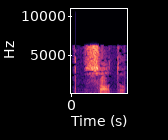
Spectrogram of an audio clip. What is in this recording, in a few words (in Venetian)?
"soto", Veneto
